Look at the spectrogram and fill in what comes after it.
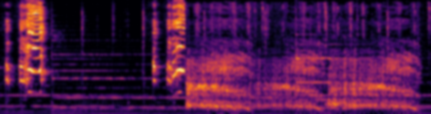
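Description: A rooster clucks and gives two short calls, then about three seconds in a Bactrian camel takes over with a long, rough groan that dips in pitch several times, over soft background music.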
